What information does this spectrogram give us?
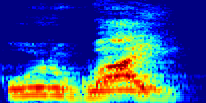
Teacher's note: eu tenho aí a vogal A no meio de 2 semivogais, o U e o I. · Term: tritongo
